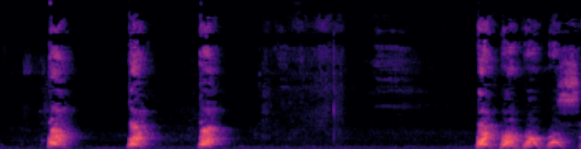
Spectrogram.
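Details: Three separate sharp barks from a pug about a second apart, a pause, then a fast cluster of four barks at the end, with low background hum.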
